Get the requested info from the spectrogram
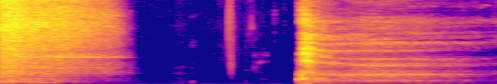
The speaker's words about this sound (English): like you'll hear me take like the most deep, sharp breath ever.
